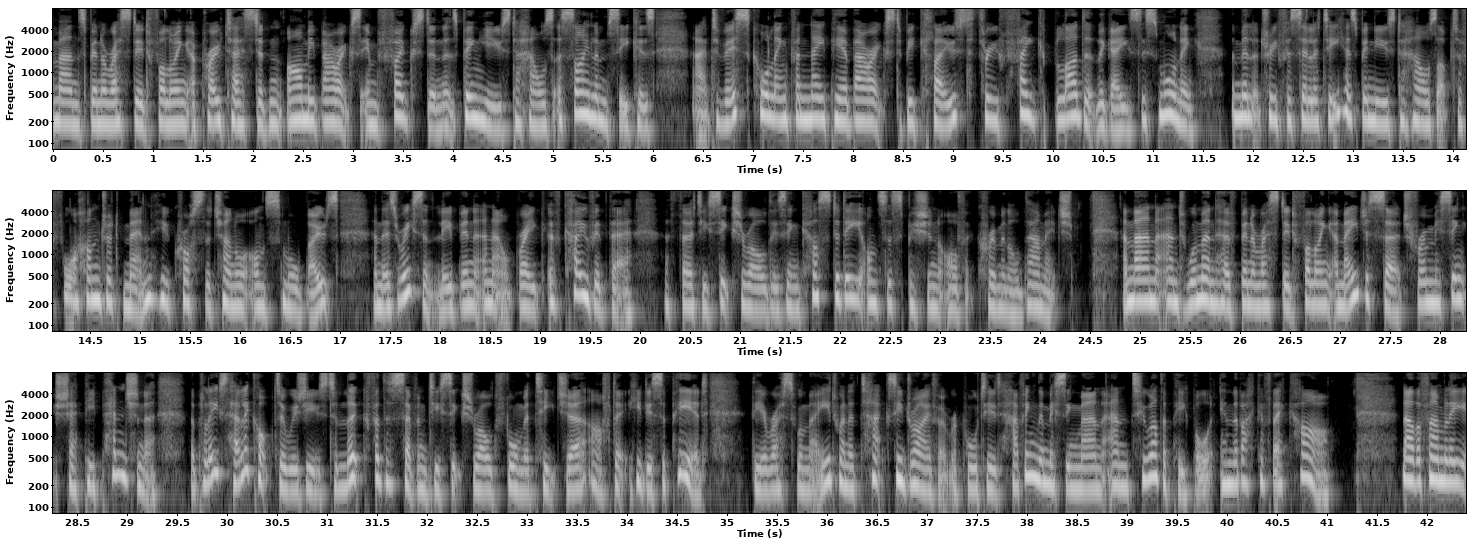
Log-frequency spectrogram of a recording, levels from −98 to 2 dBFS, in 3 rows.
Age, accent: 40-59, British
